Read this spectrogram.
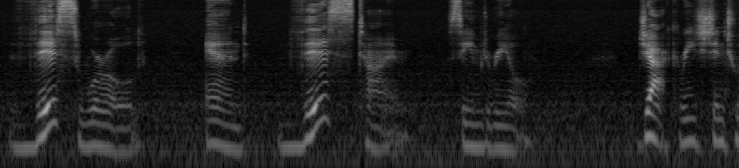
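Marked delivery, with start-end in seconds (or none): none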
